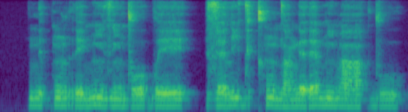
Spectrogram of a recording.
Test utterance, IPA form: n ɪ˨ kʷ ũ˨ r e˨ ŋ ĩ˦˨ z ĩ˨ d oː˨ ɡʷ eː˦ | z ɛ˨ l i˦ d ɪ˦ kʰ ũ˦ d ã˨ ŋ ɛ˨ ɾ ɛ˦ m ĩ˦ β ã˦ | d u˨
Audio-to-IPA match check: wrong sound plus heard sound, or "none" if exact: none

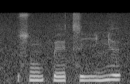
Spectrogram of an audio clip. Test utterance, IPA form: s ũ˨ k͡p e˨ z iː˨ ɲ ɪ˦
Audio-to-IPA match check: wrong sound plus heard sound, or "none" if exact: z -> t͡s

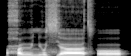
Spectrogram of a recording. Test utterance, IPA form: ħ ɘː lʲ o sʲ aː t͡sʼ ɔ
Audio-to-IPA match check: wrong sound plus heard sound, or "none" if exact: none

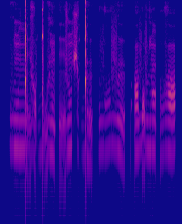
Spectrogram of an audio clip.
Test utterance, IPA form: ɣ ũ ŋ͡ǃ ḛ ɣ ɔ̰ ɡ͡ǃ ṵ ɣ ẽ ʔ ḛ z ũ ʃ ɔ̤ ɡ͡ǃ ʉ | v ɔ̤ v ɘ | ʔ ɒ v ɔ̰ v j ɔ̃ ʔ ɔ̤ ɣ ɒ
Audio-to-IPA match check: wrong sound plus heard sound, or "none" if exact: ʉ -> ɘ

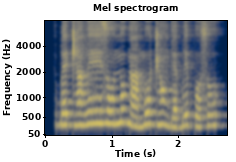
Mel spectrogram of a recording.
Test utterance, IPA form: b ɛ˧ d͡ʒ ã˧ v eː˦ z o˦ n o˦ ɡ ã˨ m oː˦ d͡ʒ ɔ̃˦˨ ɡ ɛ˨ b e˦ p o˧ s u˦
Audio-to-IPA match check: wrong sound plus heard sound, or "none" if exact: none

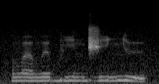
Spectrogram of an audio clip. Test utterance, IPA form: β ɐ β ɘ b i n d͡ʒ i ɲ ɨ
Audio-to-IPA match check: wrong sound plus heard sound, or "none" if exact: none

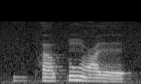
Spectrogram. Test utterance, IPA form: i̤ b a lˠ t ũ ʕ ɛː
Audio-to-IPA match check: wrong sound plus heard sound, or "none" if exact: b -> pʰ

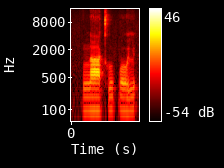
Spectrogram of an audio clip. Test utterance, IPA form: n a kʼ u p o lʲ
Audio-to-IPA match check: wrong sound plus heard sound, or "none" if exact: none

